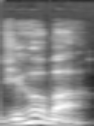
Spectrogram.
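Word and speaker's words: Jehovah: জিহবা ইজ মারসিফুল ঠিকমতন বল এটা কিন্তু অন্যভাবে তুমি কথাটা বললে এগুলো মানে ঈশ্বর সম্বন্ধে কথা বলছো কোন উচ্চারণে যেন অন্যরকম না হয় দা great god Lord জিহোবা is merciful.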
